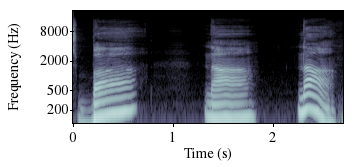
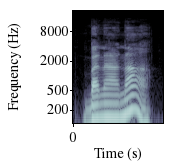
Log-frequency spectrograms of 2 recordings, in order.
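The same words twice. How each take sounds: First: "ba, na, na" as separate drawn-out syllables. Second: Said in the usual way. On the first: Shown as a demonstration. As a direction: sound out "ba", "na", "na" with gaps between. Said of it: "look at the first syllable". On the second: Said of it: "Pretty simple".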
